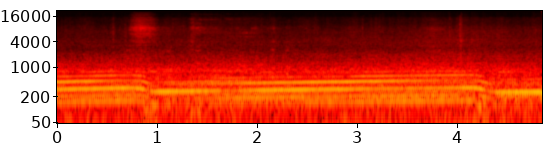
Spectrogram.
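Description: Tuned 450 bhp BMW M240i xDrive pulling hard in second gear, its engine droning loud and close with a steadily rising pitch, dipping briefly at each shift before climbing again.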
